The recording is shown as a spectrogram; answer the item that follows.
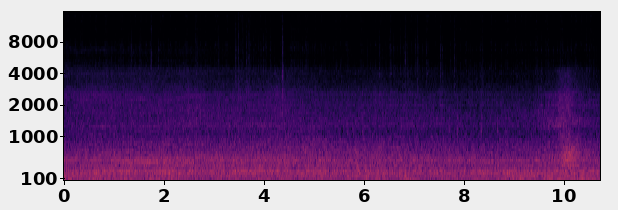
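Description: Steady engine and road noise inside the cabin of a car driving along at street speed, with a brief louder rush near the end.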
